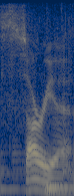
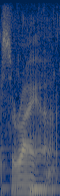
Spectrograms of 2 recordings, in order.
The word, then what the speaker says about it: Saria: It's Saria, or Soraya, or however you pronounce it. I always pronounce it Soraya, but some people pronounce it Saria.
